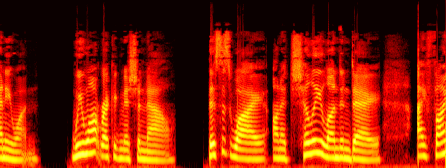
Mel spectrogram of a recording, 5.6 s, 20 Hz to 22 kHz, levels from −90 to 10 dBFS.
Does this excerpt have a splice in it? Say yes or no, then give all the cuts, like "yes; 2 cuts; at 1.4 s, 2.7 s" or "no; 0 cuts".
yes; 1 cut; at 1.3 s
